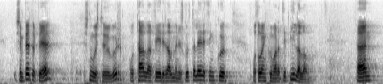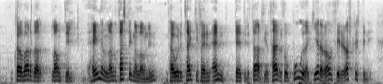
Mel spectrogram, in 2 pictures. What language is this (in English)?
Icelandic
